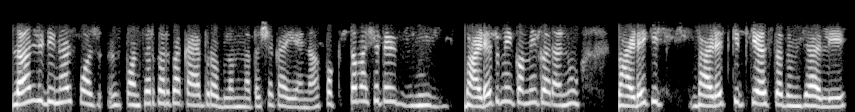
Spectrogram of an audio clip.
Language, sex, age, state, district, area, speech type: Goan Konkani, female, 18-30, Goa, Bardez, urban, conversation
